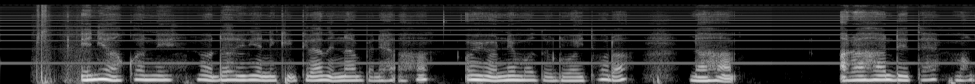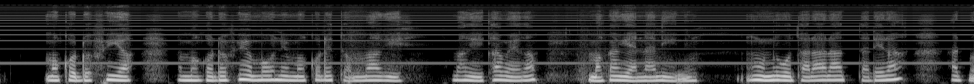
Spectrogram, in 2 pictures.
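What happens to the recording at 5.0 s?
At 5.0 s the speech carries a USB whine, a steady tone at 1 kHz that runs through the whole clip rather than starting there, sitting about 20 dB below the speech. The USB bus draws current in 1 ms frames, and that pulsing leaks into the audio through shared power or ground, producing a fixed pitch at exactly the frame rate. Mains hum would instead be a low 50 or 60 Hz buzz, not a high, thin tone.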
